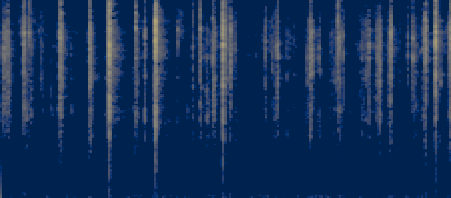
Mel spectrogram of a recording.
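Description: A small, hand-sized black plastic fidget infinity cube made of hinged hollow blocks is held in both hands and flipped and folded with the fingertips, so the blocks click against each other. The result is a quiet, irregular run of short, bright plastic clicks and taps, with a few sharper clicks standing out over a faint low background hum.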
